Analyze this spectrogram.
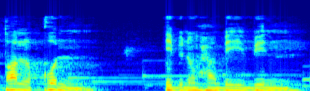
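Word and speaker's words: طلق بن حبيب: Tulisannya bahasa Arabnya ya ta lam qaf. Talq. Bacanya Talqun ibnu Habibin, ya.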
